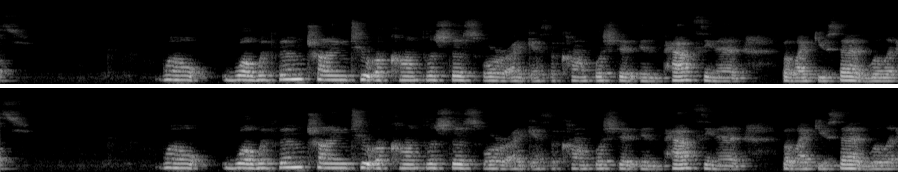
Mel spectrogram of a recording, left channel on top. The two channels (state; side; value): normal; both; correlation 0.73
